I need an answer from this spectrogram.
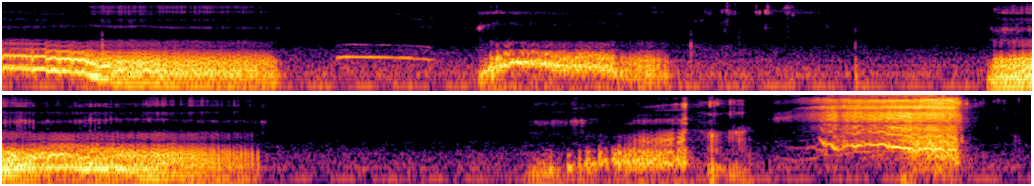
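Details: Cat during a fight, giving long low growling yowls in drawn-out bursts, with wavering moaning tones and a harsher rising cry near the end.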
